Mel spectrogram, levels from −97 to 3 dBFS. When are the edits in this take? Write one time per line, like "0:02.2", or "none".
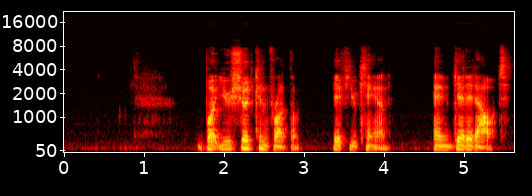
0:04.4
